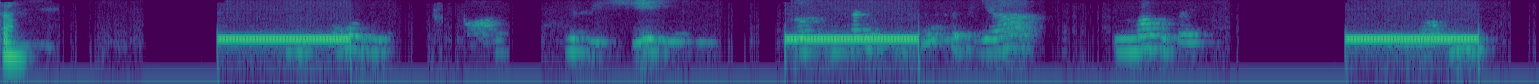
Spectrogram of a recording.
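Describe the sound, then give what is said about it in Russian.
A telephone ringback tone sounds while a call waits to be answered: three steady, low-pitched tone pulses, each about a second long, separated by pauses in which people talk. “Продолжается попытка дозвониться до абонента, который пока что не успел ответить на ваш вызов.”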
